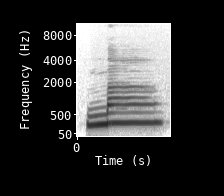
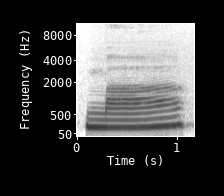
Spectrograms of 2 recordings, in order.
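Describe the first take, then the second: First: It is said with the first tone. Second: It is said with the second tone. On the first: "C'est le premier ton" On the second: "C'est le deuxième ton"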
